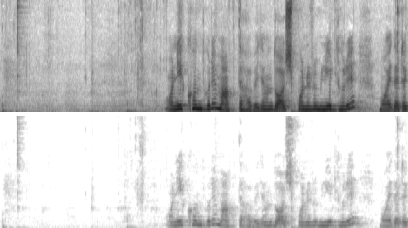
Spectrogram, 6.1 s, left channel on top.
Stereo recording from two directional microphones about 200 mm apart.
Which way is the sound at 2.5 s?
65° left (ahead or behind).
